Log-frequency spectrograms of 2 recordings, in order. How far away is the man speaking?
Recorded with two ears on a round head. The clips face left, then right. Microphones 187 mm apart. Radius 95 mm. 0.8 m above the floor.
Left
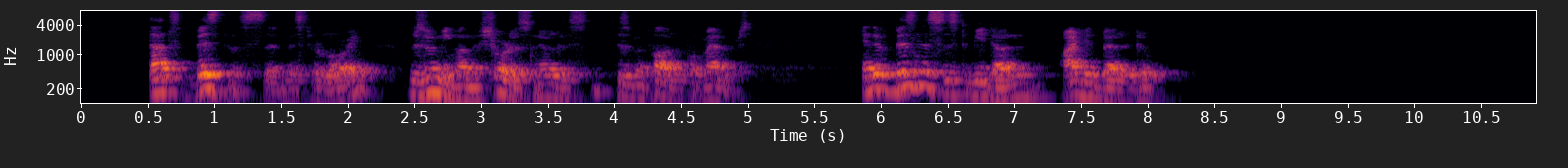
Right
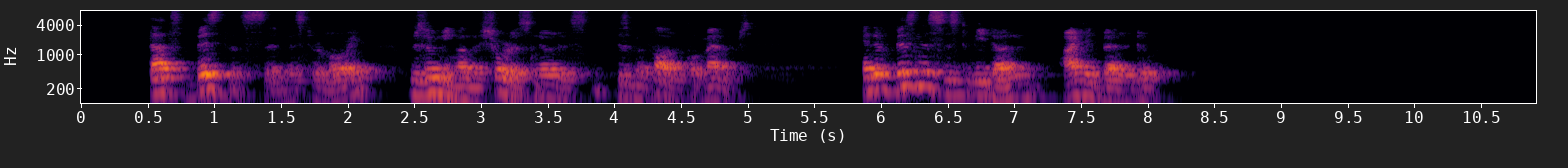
About 2.5 m.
